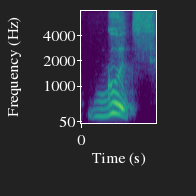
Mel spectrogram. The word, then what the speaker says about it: Goodz: Eh, eh, goods, así lo pronuncias, ¿verdad? – Sí.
